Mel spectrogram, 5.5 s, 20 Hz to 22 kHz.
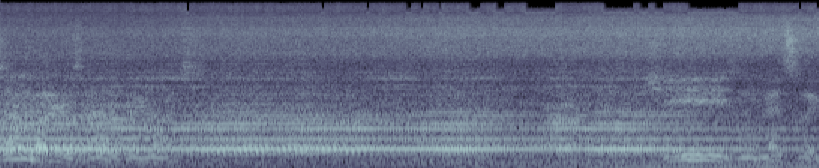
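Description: Running at full, screaming speed and vibrating from imbalance, a Delta 23-197 bench grinder gives off a loud, continuous high motor whine with a rough, wavering hum beneath it, steady and close for the whole stretch.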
